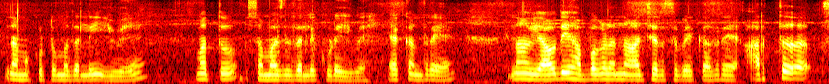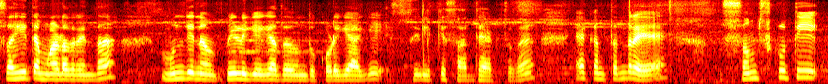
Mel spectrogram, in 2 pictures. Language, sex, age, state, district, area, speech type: Kannada, female, 60+, Karnataka, Gadag, rural, spontaneous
